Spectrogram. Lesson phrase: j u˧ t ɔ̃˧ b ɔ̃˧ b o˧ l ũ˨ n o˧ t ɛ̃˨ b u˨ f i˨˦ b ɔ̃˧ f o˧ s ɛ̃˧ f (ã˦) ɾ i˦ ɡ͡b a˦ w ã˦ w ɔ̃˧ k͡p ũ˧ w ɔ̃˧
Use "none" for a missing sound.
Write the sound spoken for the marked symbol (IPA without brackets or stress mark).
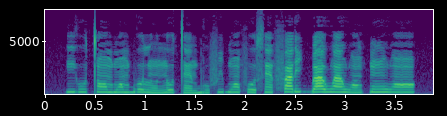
a˦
